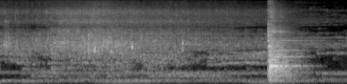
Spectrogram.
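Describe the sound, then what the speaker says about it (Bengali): Water poured into a pan of Kashmiri dum aloo simmering in spiced oil gives a sudden close splash and rush after a soft background hiss, then fades quickly. "এবার আমি জল দিয়ে দেবো"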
